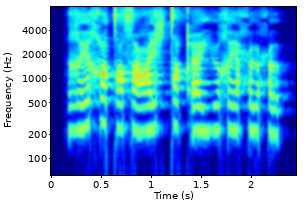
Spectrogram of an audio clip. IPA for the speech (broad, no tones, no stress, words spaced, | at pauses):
ʁeχʉ tˤɨsˤɐʕeçtˤɐ qʼejʉ χeħʉħɵ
